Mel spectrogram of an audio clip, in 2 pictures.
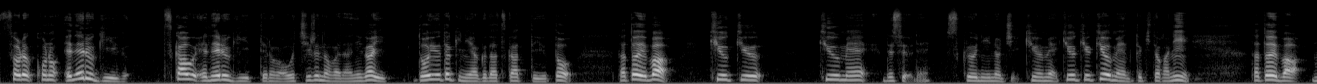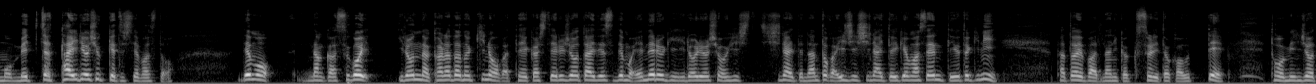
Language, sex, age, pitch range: Japanese, male, 20-39, 165-210 Hz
